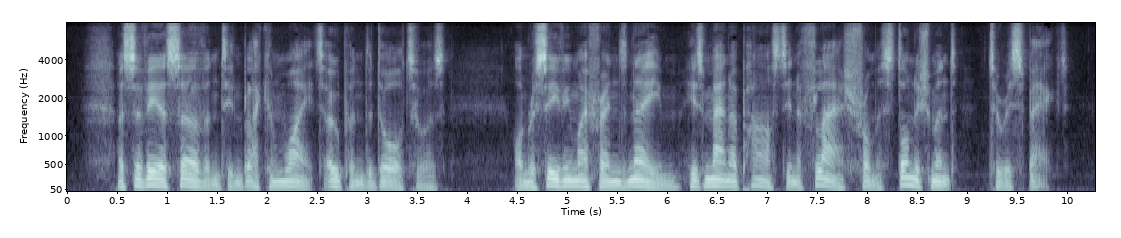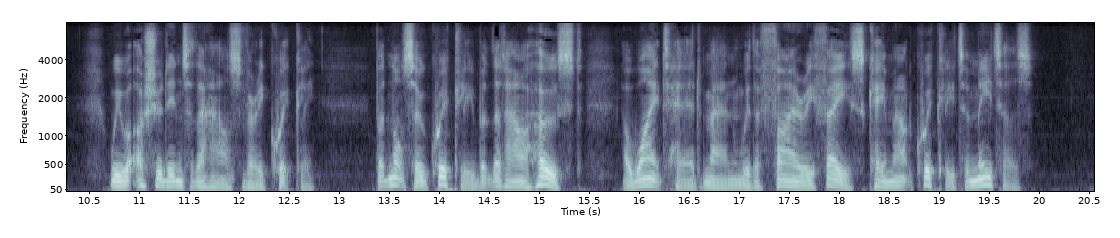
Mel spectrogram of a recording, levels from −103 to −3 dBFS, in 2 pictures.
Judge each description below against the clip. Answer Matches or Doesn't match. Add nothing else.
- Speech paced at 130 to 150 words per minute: Doesn't match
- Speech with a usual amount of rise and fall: Matches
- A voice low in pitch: Matches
